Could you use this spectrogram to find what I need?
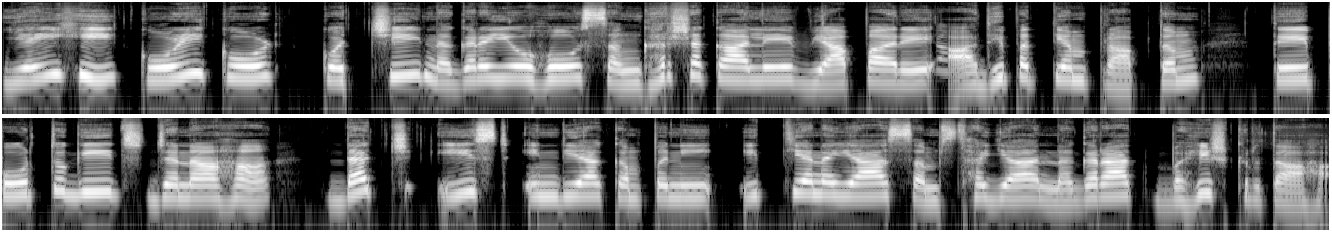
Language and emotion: Sanskrit, neutral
